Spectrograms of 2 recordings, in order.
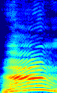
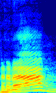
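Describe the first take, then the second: First: It is said with the Northern Thai pronunciation. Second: It is said with the standard Thai pronunciation. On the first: "ภาษาละนาเพิ่นออกเสียงว่าห้าง" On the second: "ภาษาไทยมันออกว่าร้าง"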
